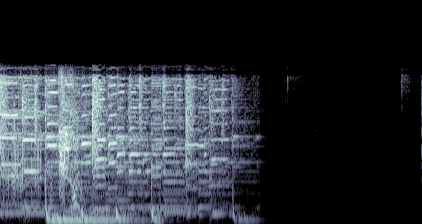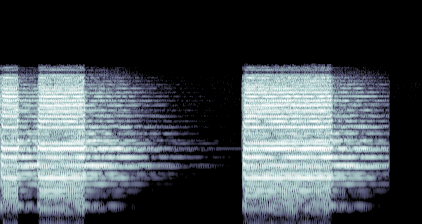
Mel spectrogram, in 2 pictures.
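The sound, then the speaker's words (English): Loud, blaring truck air horn blasts: a long sustained honk of about four seconds, then a pause, followed by two more shorter blasts, harsh with a rich harmonic tone. “Tyler, you probably thought I forgot about that air horn, didn't you?”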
